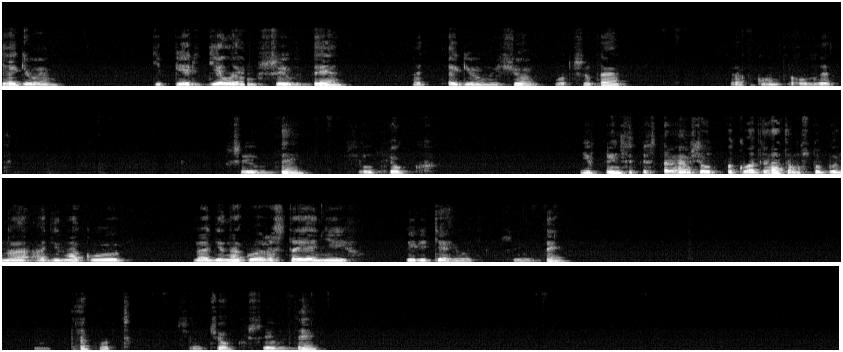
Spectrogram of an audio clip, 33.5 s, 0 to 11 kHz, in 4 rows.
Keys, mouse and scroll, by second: 3.0 shift+d, 7.8 ctrl+x, 9.2 ctrl+z, 11.0 shift+d, 12.6 click, 18.3 click, 21.9 shift+d, 23.2 click, 26.7 click, 28.0 shift+d, 28.3 click, 30.5 click.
